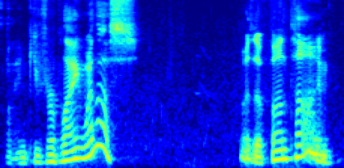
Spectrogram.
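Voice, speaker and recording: A man's voice: fairly high pitch, huge pitch swings, normal speed, vocal fry, slightly rough. A man hosting a game livestream, chatting casually in an easygoing, hesitant way with trailing sentences. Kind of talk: casual gaming chat.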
